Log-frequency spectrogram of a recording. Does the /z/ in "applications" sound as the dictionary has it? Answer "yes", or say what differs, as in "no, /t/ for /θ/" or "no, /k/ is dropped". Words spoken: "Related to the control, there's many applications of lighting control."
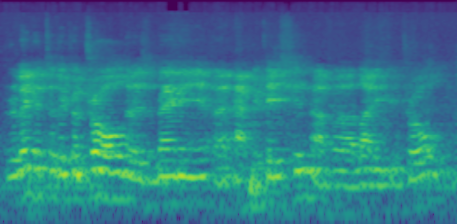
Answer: no, /z/ is dropped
